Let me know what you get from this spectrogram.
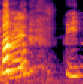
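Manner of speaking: ordinary talk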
